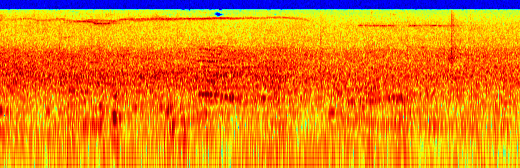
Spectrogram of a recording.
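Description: Indistinct talking, with a word spoken about halfway through, over a steady background din.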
